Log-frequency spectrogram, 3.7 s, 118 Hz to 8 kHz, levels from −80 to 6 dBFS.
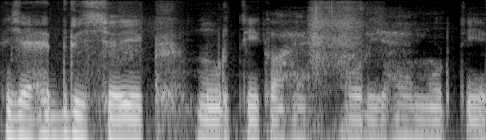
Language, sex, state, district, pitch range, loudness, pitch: Hindi, male, Bihar, Vaishali, 105-125 Hz, -17 LUFS, 110 Hz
